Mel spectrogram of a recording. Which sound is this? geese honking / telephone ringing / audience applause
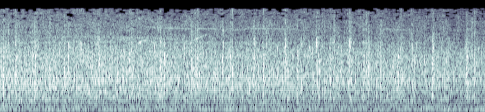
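audience applause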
